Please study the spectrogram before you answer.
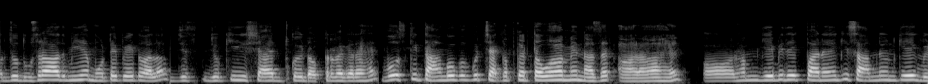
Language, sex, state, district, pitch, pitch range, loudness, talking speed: Hindi, male, Chhattisgarh, Kabirdham, 195 Hz, 170-205 Hz, -17 LUFS, 265 wpm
